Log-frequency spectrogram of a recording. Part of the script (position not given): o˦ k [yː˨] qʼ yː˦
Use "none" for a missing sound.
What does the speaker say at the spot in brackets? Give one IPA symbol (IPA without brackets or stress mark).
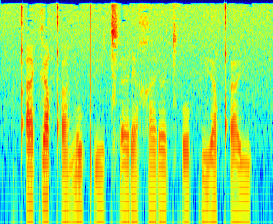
yː˦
